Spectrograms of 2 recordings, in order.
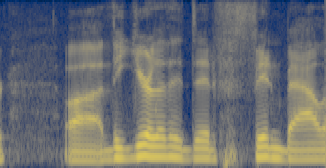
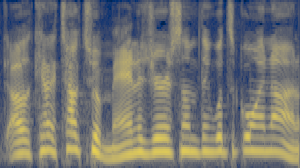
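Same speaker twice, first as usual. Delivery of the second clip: fast, high-pitched demand for a manager; mock outraged customer; retold yelling; 9 semitones higher, faster than usual. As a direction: push hard, pitched way up. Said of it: "I yelled at poor Melissa".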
